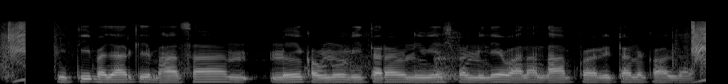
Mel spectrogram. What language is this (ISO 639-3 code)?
bho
